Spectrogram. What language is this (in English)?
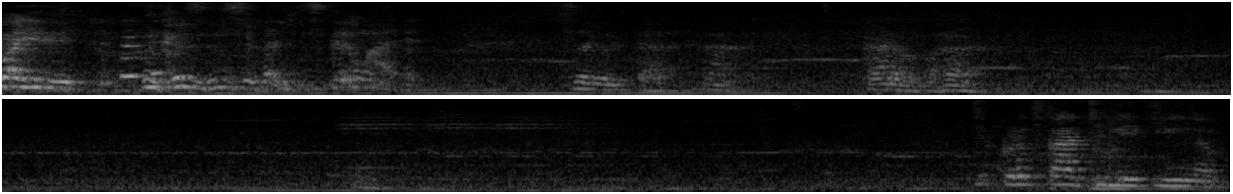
Spanish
